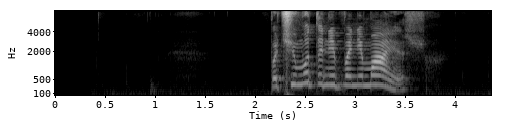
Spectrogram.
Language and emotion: Russian, angry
